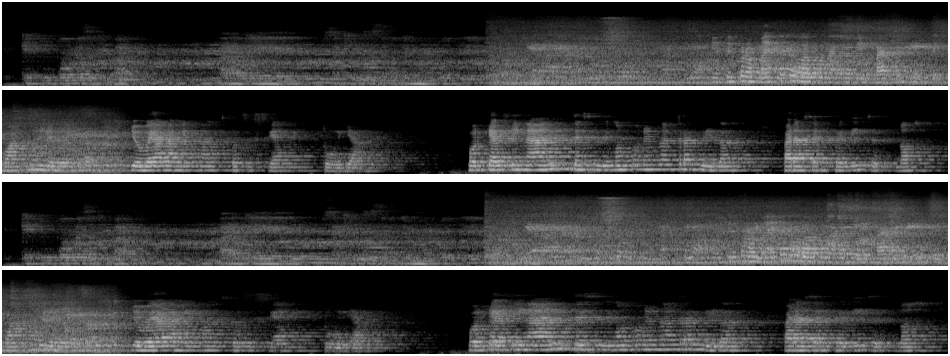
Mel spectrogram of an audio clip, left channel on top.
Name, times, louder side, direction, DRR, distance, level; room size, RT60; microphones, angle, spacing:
voice 1, 0.2-1.4 2.0-5.9, equal, 15° right, -11 dB, 0.7 m, -38 dB
sound 1, 0.6-10.7, equal, 40° left, 0.8 m, -41 dB
sound 2, 4.8-10.6, right 2 dB, 90° right, 0.3 m, -29 dB
voice 2, 7.1-11.6 12.1-13.1 14.1-16.8 17.3-18.6, left 2 dB, 55° left, -1 dB, 0.3 m, -26 dB
2.5 x 2.0 x 2.7 m, 1.5 s
head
